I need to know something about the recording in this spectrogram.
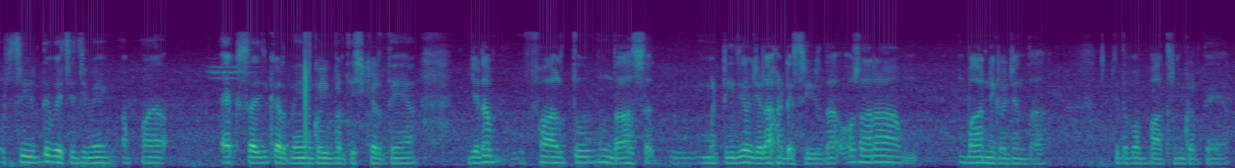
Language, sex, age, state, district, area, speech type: Punjabi, male, 30-45, Punjab, Gurdaspur, rural, spontaneous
